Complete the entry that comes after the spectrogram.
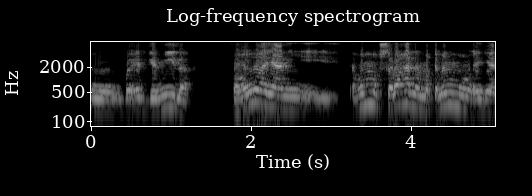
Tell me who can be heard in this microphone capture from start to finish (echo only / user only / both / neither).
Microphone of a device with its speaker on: echo only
